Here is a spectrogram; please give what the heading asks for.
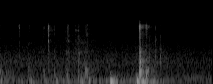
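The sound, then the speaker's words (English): Quiet keystrokes on a computer keyboard as a short command is typed into a health chatbot. A handful of light, uneven clicks come in a brief burst, with the firmest taps near the end. “so to end this scenario, just type cancel.”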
